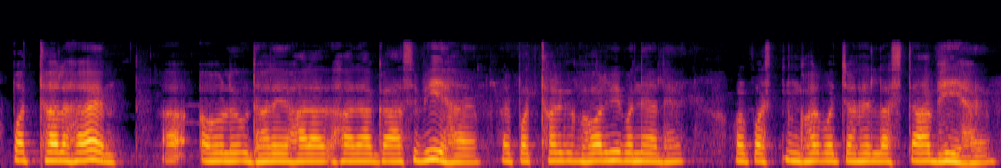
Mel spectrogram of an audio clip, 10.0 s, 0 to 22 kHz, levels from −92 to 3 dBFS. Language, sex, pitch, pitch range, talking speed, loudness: Bajjika, male, 190 Hz, 180-195 Hz, 125 wpm, -17 LUFS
